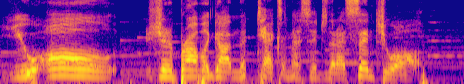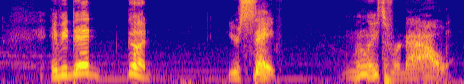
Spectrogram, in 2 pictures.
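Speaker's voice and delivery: rough, gruff voice of a heavy smoker. Reading a story, voicing the boss addressing the editors: gruff smoker's voice. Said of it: "in a gruff voice that sounded like he smoked".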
